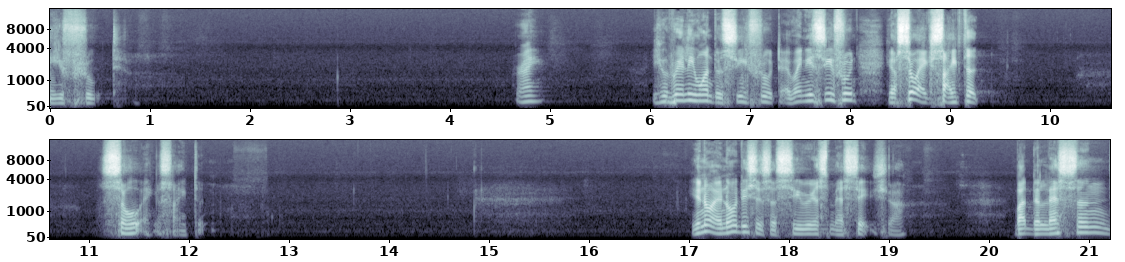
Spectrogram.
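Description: A man speaks calmly through a microphone, with pauses, reading out.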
